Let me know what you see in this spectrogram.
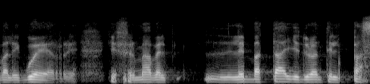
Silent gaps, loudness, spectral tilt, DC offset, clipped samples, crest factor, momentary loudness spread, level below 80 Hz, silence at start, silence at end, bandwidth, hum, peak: none; -21 LUFS; -5.5 dB/octave; under 0.1%; under 0.1%; 18 dB; 14 LU; -66 dBFS; 0 s; 0 s; 9 kHz; none; -2 dBFS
